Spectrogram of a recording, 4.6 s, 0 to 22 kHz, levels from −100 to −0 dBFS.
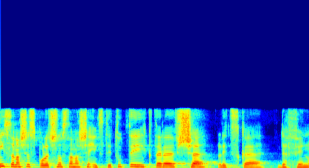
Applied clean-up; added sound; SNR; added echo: neural mask model Resemble Enhance denoiser.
